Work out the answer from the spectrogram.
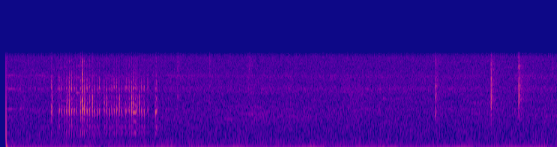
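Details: Ladder-backed woodpecker pecking a tree in a park: a quick, uneven run of dry taps for about a second and a half, then three lone knocks, over a steady hiss.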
